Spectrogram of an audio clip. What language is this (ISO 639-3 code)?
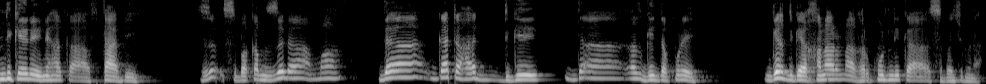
gdf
